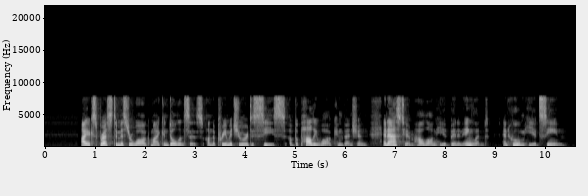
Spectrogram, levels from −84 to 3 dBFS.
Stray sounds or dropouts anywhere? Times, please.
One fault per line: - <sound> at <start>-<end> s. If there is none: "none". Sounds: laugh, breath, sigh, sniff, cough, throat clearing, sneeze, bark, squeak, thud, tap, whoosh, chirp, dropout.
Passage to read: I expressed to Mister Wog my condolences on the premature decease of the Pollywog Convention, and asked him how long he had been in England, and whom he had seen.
none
